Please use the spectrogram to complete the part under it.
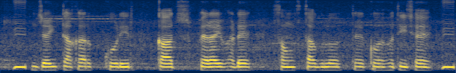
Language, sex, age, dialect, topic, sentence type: Bengali, male, 18-24, Western, banking, statement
